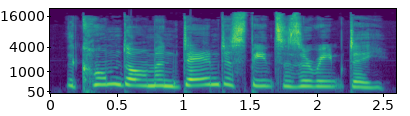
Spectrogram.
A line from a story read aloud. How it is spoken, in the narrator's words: they shouted, oblivious to the tense scene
